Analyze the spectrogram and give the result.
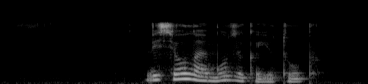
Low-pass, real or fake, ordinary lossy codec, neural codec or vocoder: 7.2 kHz; real; none; none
